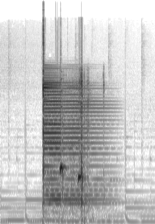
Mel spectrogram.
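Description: A bright ringing sound effect for a pop-up subscribe button starts sharply just over half a second in, with two quick clicks in it, and fades out over about a second. Soft background music runs underneath.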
